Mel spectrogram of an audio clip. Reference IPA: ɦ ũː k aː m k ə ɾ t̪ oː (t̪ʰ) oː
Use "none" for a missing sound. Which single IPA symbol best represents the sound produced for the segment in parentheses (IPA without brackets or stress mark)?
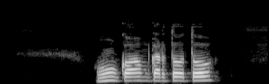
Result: t̪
